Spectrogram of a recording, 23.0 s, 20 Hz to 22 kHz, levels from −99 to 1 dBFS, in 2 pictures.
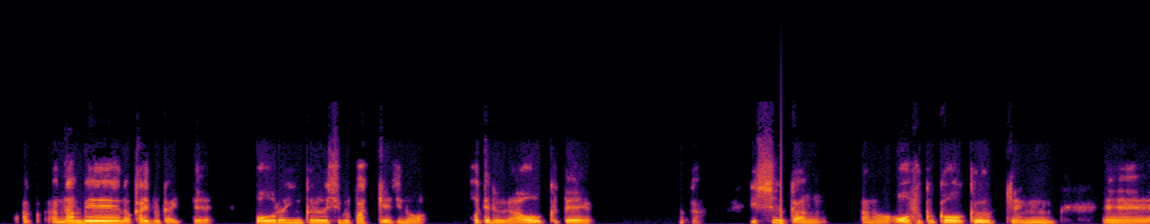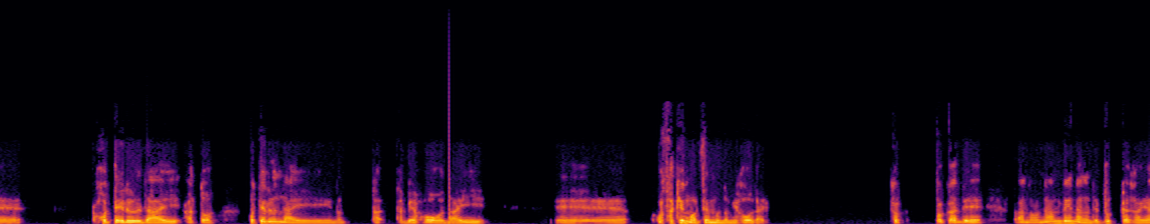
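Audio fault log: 7.82–7.84 s and 15.99–16.01 s, loud pop: a single sharp pop about 10 dB above the speech, likely a voltage pulse. It shows as a tall waveform spike and a full-height vertical spectrogram line while the speech continues underneath.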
